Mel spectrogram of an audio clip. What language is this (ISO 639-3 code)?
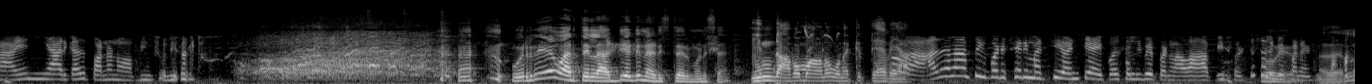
tam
